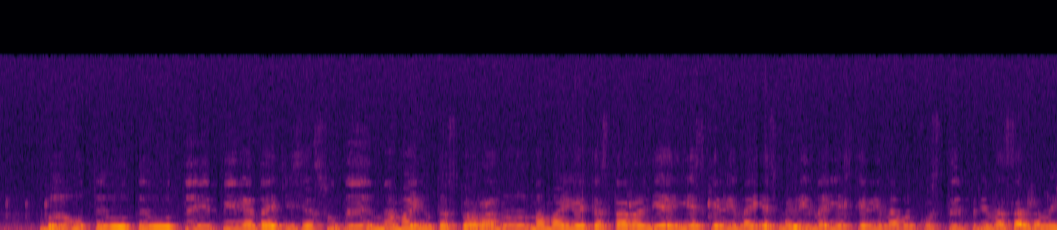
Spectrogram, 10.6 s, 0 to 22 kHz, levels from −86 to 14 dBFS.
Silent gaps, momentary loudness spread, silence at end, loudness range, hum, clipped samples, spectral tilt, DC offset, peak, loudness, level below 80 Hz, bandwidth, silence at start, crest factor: none; 9 LU; 0 s; 3 LU; none; under 0.1%; -7 dB/octave; under 0.1%; -6 dBFS; -21 LUFS; -48 dBFS; 17 kHz; 0 s; 16 dB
